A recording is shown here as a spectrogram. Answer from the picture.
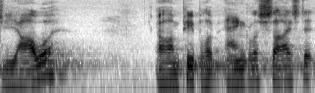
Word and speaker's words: Yahweh: it looks like YH wh YH wh it's pronounced Yahweh um people have anglicized it and made the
